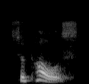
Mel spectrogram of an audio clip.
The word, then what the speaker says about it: supposed: say this yes exactly you pronounce the the word suppose but at the end you add a very subtle the supposed supposed yeah exactly very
